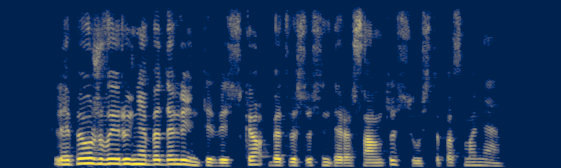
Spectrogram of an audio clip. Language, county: Lithuanian, Tauragė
